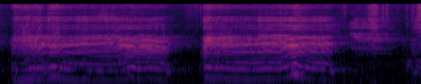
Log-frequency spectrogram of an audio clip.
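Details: A male German Pinscher playing a pulling game gives two long, steady, slightly wavering growls, each lasting nearly two seconds.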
